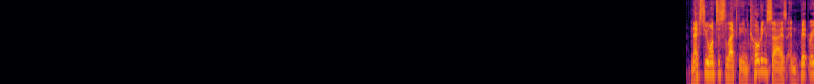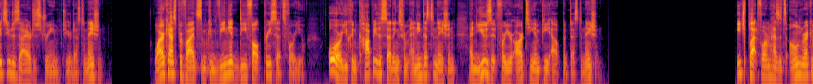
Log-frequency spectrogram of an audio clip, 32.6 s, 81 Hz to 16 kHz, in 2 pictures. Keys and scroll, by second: 0.2 super+c, 1.9 super+Tab, 3.7 super+v, 7.8 super+c, 10.1 super+Tab, 12.6 super+v.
